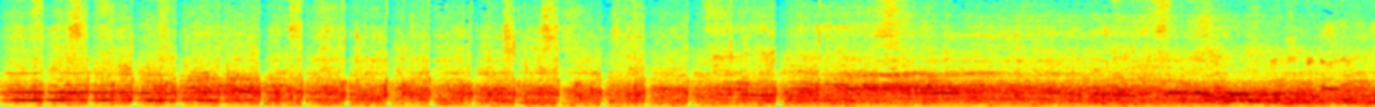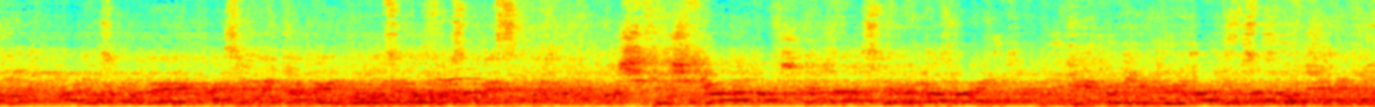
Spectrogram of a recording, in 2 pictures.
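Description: A large crowd cheers and chants loudly outdoors.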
